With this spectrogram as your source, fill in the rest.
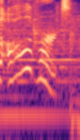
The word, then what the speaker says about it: Olivert: Prince Olivert! The T is silent, dumbass.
